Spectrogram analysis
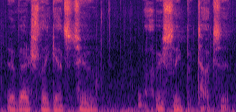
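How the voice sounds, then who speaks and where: A raspy-voiced man from Rhode Island, hoarse from a cold, chatting easily as a musician guest on a podcast. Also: lowish voice, level tone, a little fast, background noise. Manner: easygoing, rambling, laughs often. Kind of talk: casual podcast chat.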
